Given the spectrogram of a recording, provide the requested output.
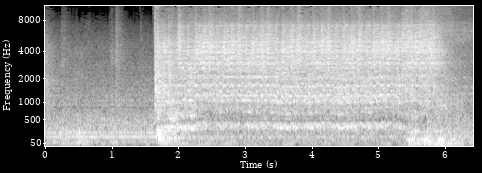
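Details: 1985 Chevy C10 with a 307 small block, Quadrajet carburetor and dual exhaust, started as-is with only the spark plug gaps fixed and a vacuum gauge on: loud, loping, stumbling idle; rough running, running rich.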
